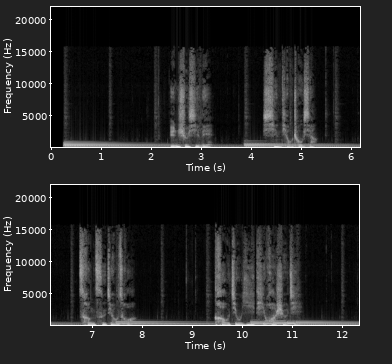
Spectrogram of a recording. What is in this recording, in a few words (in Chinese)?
男, 品质广告, 品质磁性; 大气主流; 高端大气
